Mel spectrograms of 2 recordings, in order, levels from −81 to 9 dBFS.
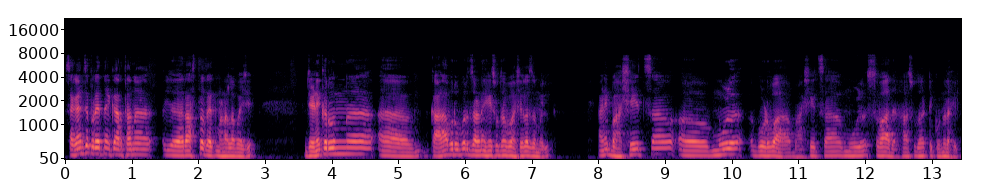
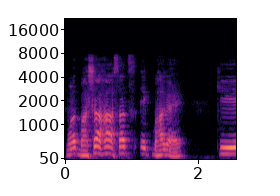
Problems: constant background noise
